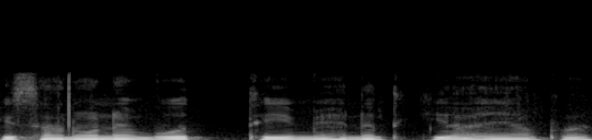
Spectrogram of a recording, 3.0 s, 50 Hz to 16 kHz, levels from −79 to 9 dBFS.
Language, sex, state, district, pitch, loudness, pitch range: Hindi, male, Chhattisgarh, Kabirdham, 125 Hz, -14 LUFS, 120-125 Hz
